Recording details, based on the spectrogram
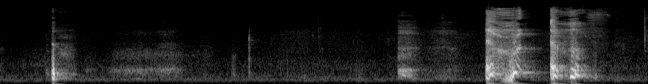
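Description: A single cough, then a pause and a pair of double coughs, sharp and forceful with a slightly wet throaty quality.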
